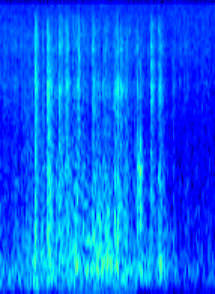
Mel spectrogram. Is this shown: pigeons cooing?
yes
